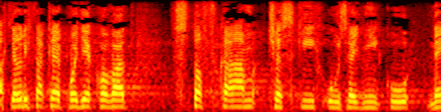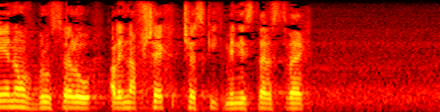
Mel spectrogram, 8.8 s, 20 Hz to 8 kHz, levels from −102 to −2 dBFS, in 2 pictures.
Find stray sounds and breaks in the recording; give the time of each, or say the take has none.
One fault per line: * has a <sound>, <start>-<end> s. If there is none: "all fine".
all fine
